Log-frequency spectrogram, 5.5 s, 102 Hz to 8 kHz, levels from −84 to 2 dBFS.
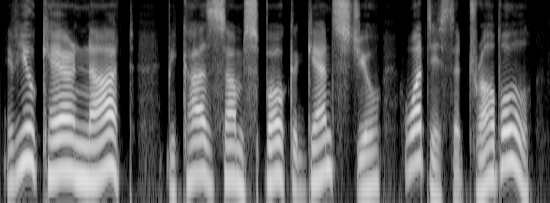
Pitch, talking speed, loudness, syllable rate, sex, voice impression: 175 Hz, 140 wpm, -17 LUFS, 3.8 syllables/s, male, masculine, very adult-like, slightly calm, slightly unique, slightly kind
